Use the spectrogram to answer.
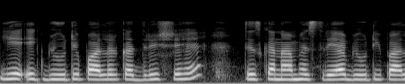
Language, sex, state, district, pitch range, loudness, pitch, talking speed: Hindi, female, Jharkhand, Garhwa, 225-240 Hz, -15 LUFS, 230 Hz, 205 wpm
